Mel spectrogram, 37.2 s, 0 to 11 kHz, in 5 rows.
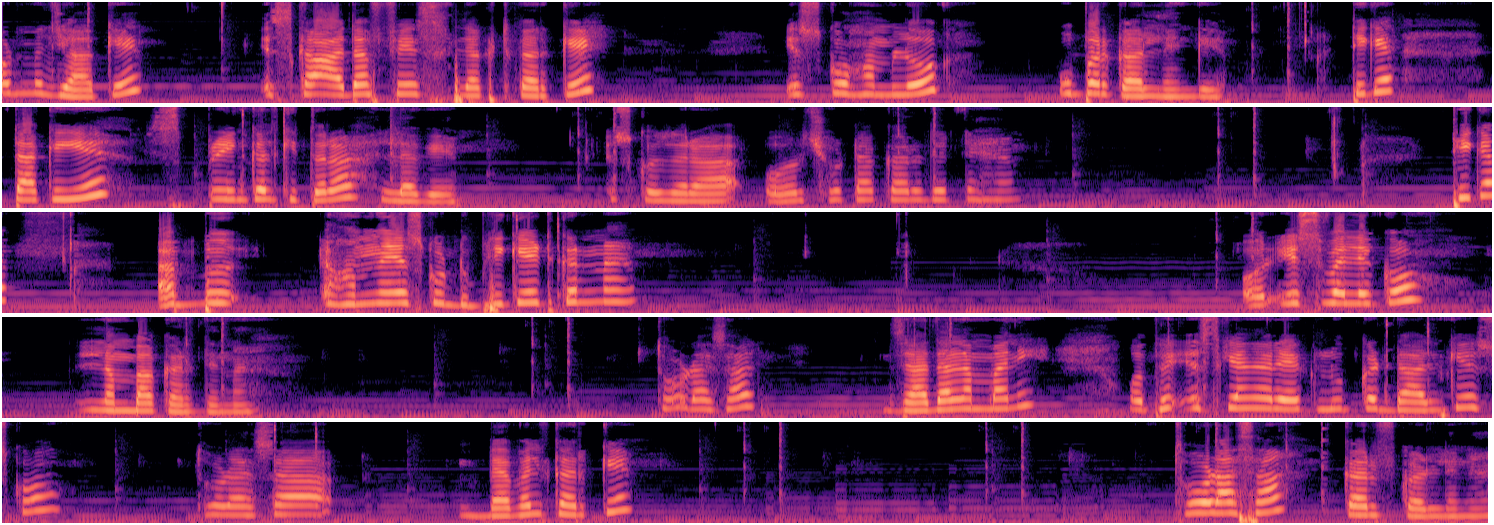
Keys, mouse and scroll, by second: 0.2 click, 1.3-1.9 scroll down 1, 1.9 g, 6.2 ctrl+click, 6.8 Tab, 7.6 s, 8.7 right click, 9.0 s, 9.2 shift+z, 10.3 ctrl+click, 10.9 s, 11.0 z, 11.9 ctrl+click, 12.7 s, 13.5 click, 15.7-16.1 scroll down 1, 17.0 scroll down 1, 17.0 shift+d, 17.5 right click, 18.2 g, 18.4 x, 20.9 click, 21.2 s, 21.3 x, 22.0 right click, 22.1 s, 23.2 ctrl+click, 23.9 g, 24.9 click, 24.9 z, 25.3 s, 26.9 ctrl+click, 27.4 Tab, 28.2 click, 28.7 ctrl+r, 29.3 right click, 30.0 g, 30.1 x, 31.1-32.2 drag, 31.1 right click, 32.2 ctrl+b, 33.5 click, 33.9 g, 34.0 x, 34.7 click, 35.1 g, 35.2 x, 35.7 click, 36.2 click, 36.7 g, 36.8 x.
